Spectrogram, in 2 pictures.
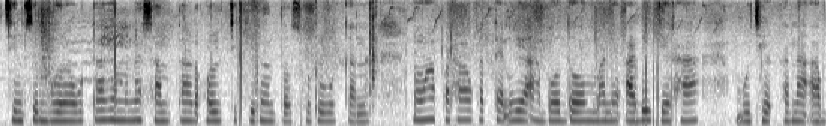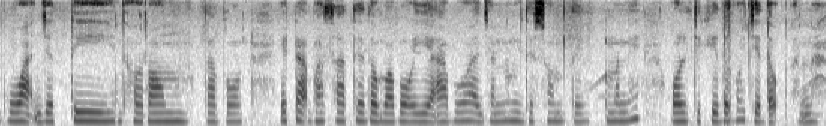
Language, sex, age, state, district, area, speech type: Santali, female, 30-45, Jharkhand, Seraikela Kharsawan, rural, spontaneous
